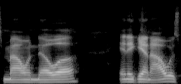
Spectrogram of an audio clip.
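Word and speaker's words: Mauigoa: G, so I was like Mauagoa, and Yeah. it's Yeah, it's Mauanoa. it's a it's an odd pronunciation, but yeah.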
